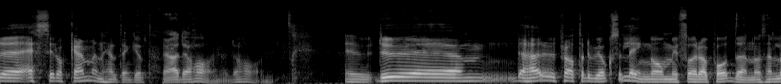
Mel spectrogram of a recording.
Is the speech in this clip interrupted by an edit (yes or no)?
no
